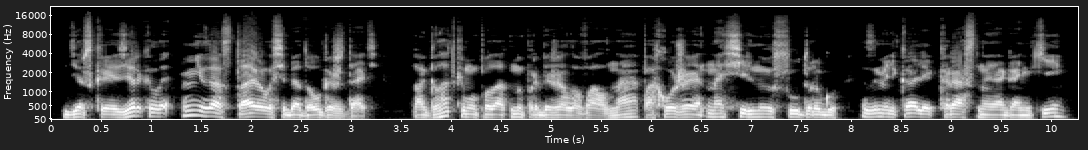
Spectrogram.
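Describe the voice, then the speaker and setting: A man narrating a story in a measured, expressive reading. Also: fairly low pitch. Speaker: audiobook narrator. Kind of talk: scripted narration.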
